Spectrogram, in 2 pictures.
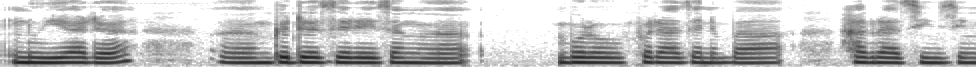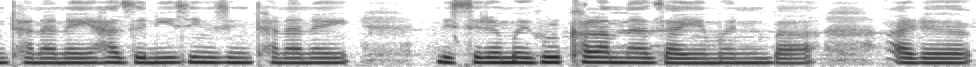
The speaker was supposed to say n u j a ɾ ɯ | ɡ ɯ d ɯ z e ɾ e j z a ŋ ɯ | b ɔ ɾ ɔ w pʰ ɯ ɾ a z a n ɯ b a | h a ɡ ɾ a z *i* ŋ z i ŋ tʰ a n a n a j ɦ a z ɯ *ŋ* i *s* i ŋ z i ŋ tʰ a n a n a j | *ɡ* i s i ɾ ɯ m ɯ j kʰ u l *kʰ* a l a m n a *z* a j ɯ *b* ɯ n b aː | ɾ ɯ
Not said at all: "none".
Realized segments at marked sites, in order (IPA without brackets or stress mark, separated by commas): i, n, z, b, kʰ, z, m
